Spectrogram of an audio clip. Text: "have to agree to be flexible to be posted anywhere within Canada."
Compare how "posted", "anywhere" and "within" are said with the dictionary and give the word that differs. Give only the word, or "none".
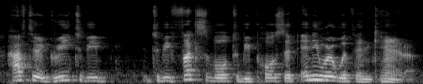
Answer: none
